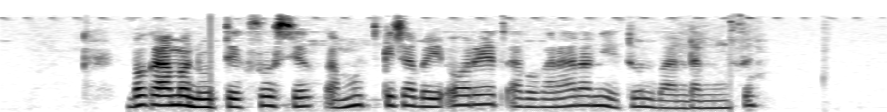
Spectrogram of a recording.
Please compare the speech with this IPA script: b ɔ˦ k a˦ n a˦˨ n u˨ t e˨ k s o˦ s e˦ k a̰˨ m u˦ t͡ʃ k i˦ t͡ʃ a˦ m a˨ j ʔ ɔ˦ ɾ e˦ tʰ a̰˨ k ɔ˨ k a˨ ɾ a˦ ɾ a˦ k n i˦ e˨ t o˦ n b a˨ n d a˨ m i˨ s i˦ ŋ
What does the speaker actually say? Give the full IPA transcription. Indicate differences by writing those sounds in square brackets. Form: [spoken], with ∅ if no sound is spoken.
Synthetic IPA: b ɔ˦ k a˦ [m] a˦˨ n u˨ t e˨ k s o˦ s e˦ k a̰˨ m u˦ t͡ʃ k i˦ t͡ʃ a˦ [b] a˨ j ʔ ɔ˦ ɾ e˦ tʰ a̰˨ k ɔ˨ k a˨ ɾ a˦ ɾ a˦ [∅] n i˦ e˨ t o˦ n b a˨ n d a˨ m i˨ s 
